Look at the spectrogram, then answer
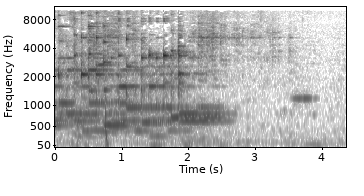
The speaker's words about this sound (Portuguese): Eu vou precisar atender o telefone aqui só um minutinho, tá?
